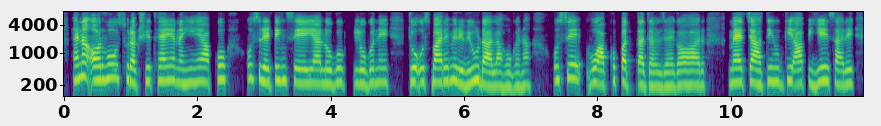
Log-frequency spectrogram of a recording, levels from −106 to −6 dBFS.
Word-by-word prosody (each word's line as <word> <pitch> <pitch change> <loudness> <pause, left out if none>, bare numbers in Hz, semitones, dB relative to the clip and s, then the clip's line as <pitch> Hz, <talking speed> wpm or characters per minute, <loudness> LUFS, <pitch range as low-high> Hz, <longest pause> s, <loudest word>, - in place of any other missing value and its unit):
है 265 - +6
ना? 310 +1 +8
और 255 -1 +4
वो 285 +2 -1
सुरक्षित 245 -1 -2
है 250 0 +4
या 260 0 0
नहीं 230 0 -3
है 245 - -3
आपको 265 +3 0 0.3
उस 280 -1 -6
रेटिंग 255 +1 +2
से 235 -3 +2
या 220 0 +2
लोगों 215 +2 -4 0.2
लोगों 215 +1 -3
ने 235 0 -4 0.3
जो 240 0 +3
उस 235 0 -10
बारे 235 +1 +4
में 255 0 -1
रिव्यू 220 +3 0
डाला 195 -5 +2
होगा 185 0 -7
ना 200 +2 -8 0.4
उससे 270 +2 -1 0.2
वो 225 +4 -4
आपको 210 +3 +1
पता 210 -2 +2
चल 190 -1 -5
जाएगा। 190 +1 -4
और 205 0 -1 0.4
मैं 230 +1 +7
चाहती 225 0 +2
हूँ 240 -2 -5
कि 250 +4 -1
आप 220 - -1
ये 235 +5 +2
सारे 215 -1 -2
230 Hz, 195 wpm, -22 LUFS, 210-250 Hz, 0.4 s, ना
